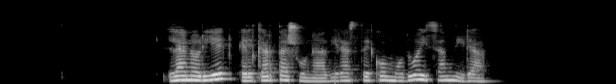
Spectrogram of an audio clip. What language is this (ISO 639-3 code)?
eus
